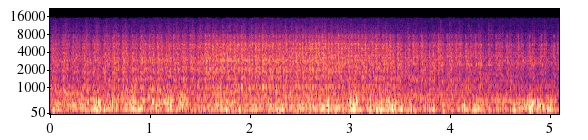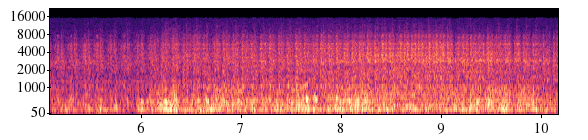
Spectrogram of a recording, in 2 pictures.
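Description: A vehicle engine idling with a fast, even pulse.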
